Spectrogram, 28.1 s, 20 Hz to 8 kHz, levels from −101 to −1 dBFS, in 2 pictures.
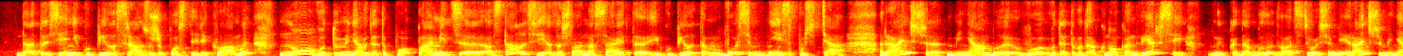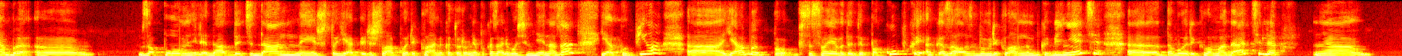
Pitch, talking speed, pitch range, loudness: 215 Hz, 175 wpm, 195-240 Hz, -16 LUFS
